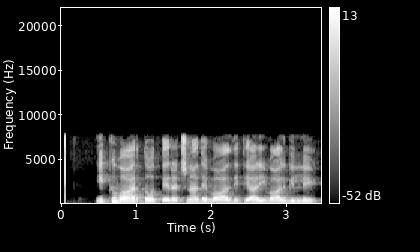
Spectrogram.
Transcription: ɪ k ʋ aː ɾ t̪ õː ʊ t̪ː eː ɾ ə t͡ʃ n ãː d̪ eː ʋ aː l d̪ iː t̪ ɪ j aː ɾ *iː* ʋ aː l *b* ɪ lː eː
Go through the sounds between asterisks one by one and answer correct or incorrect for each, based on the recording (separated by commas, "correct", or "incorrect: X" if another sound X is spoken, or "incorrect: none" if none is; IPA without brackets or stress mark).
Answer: correct, incorrect: ɡ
